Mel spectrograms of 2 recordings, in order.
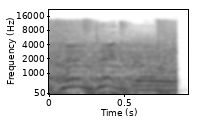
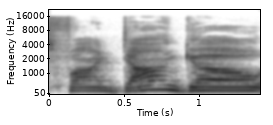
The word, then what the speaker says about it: Fandango: Time to present Fandango. It's Fandango, not Fandango.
